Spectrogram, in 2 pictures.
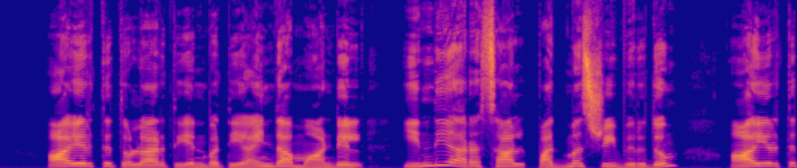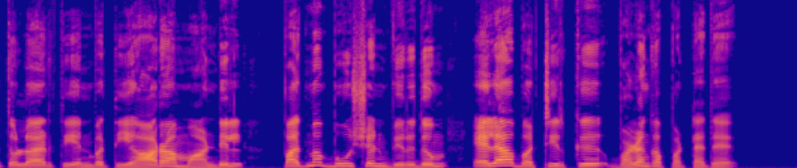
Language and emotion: Tamil, neutral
